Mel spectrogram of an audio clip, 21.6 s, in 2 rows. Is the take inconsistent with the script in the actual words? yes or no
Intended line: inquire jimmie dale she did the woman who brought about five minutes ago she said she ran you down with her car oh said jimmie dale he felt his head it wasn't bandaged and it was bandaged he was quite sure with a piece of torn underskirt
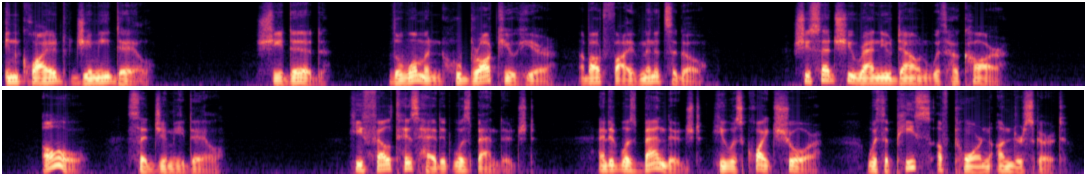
yes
